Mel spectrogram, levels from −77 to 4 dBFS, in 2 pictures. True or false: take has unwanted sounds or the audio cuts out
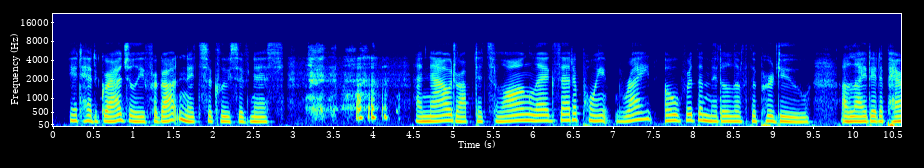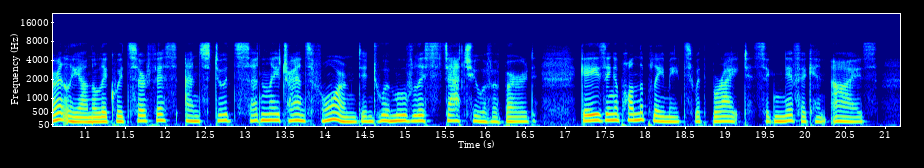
true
